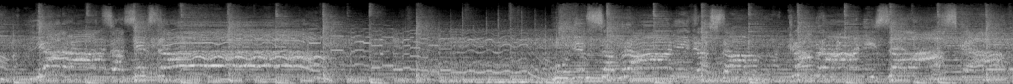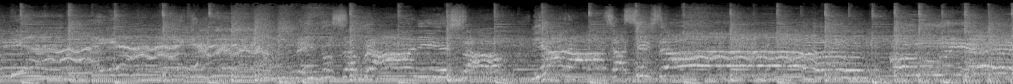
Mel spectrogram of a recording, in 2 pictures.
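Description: A pop duet from the film Fontána pre Zuzanu plays steadily and loudly, with sung vocals over a full band of drums, bass and keyboards, the energy holding even throughout with no speaking.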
